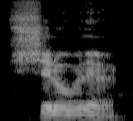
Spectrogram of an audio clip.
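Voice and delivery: ordinary delivery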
